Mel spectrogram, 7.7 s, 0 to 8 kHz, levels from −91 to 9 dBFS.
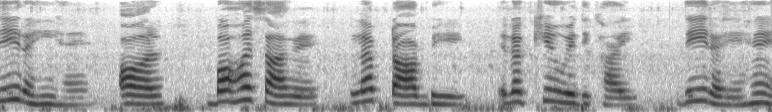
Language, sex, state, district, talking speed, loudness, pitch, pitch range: Hindi, female, Bihar, West Champaran, 110 wpm, -17 LUFS, 230 Hz, 210-275 Hz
